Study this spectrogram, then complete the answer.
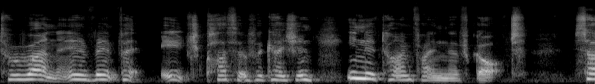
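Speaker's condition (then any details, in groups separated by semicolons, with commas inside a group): Ataxic cerebral palsy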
